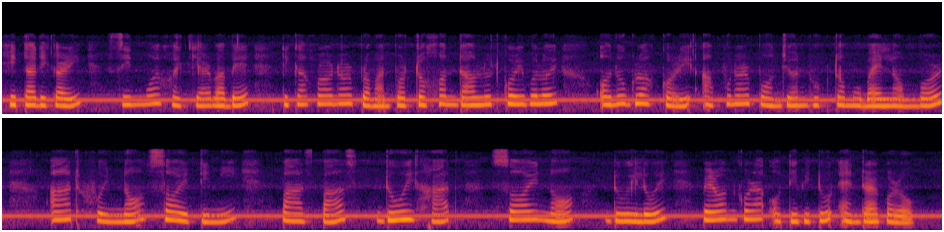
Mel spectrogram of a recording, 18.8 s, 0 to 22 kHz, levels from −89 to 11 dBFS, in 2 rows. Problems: none marked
